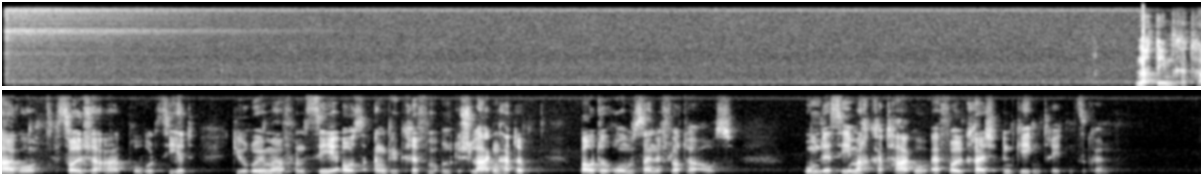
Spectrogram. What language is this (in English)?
German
